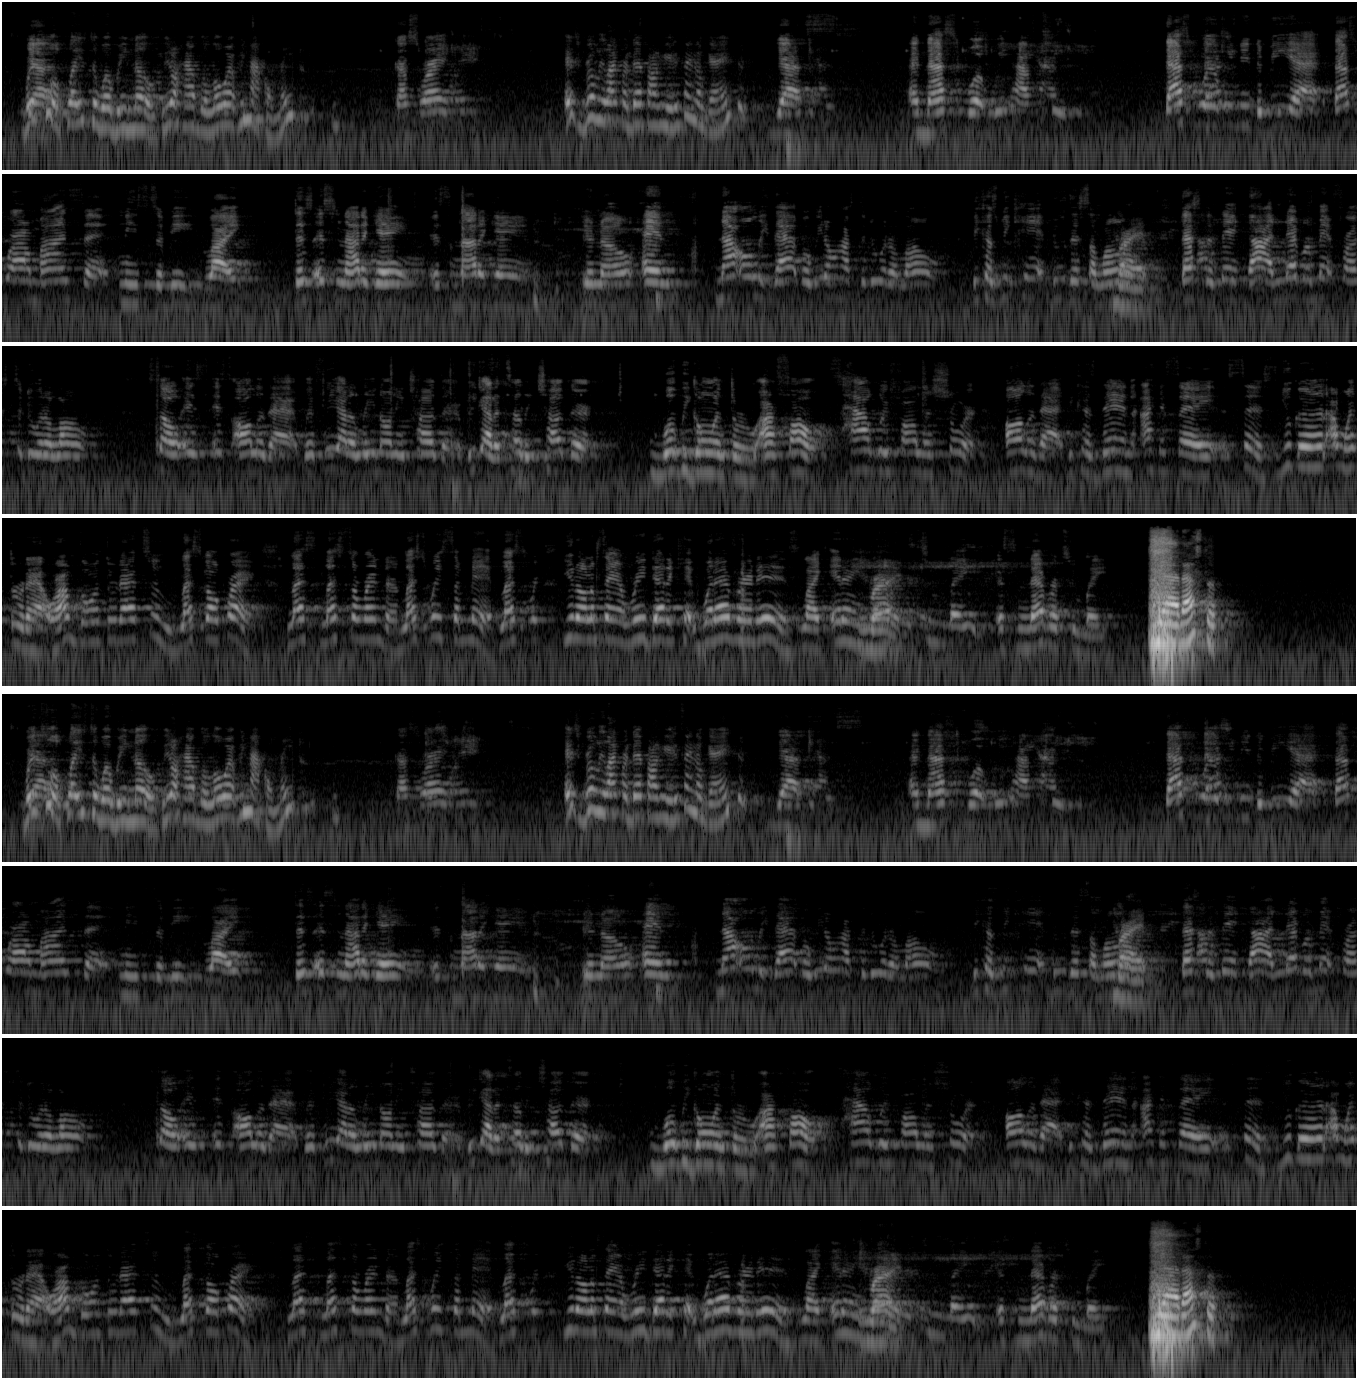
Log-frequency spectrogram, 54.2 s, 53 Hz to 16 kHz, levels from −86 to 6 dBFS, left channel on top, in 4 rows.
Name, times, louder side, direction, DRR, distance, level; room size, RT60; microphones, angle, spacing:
voice 1, 0.2-3.4 4.2-4.8 5.6-7.5 8.1-8.2 10.4-10.9 12.0-12.2 19.1-19.5 24.7-25.6 49.2-49.7 50.1-50.2, right 1 dB, 20° right, 10 dB, 1.5 m, -43 dB
voice 2, 3.9-4.6 7.8-8.0 9.0-10.7 11.6-16.0 16.5-18.9 19.3-20.3 20.7-22.9 23.3-24.9 25.4-28.0 28.6-33.0 33.6-36.8 37.1-43.2 43.5-46.0 46.3-51.7, left 3 dB, 80° left, 8 dB, 1.8 m, -43 dB
voice 3, 52.1-52.8, left 4 dB, 50° left, 11 dB, 0.9 m, -22 dB
28.0 x 17.0 x 9.4 m, 0.72 s
head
